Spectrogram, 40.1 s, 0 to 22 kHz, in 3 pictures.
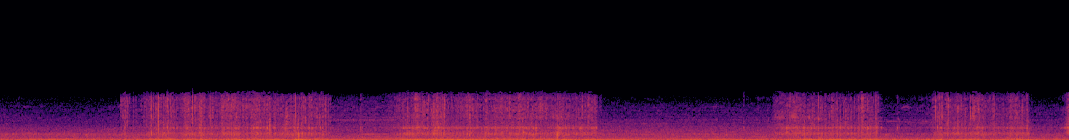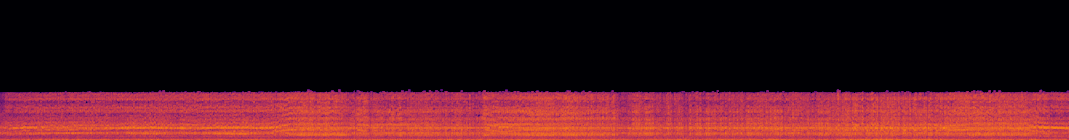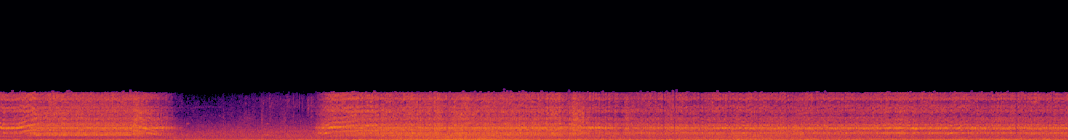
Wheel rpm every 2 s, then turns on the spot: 0, 20, 20, 30, 0, 30, 40, 160, 190, 230, 230, 230, 230, 210, 80, 90, 230, 170, 160, 160.
2-8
